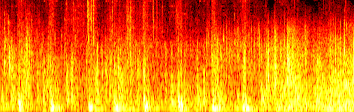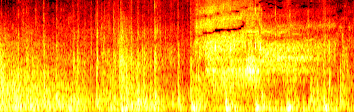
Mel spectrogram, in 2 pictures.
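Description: Footsteps thud across wooden boards.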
